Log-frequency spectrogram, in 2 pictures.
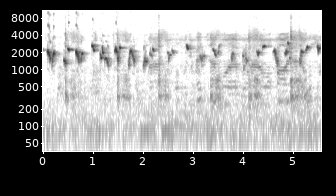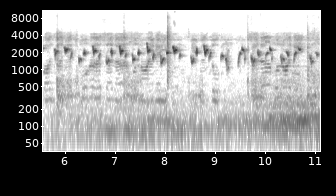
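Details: Yellow-vented bulbul pouring out its long dawn 'ropel' song to lure others to sing back: fast, jumbled liquid phrases, nearly two notes a second, overlapping and chattering, with a soft low rumble in the background.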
